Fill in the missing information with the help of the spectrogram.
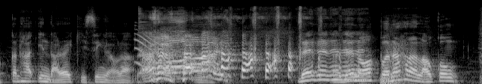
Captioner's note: laughs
